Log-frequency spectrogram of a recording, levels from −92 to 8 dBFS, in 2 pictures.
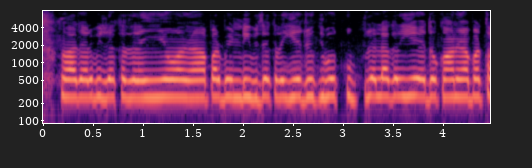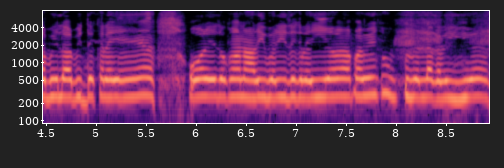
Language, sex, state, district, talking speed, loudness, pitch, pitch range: Hindi, male, Chhattisgarh, Bilaspur, 270 wpm, -18 LUFS, 260 Hz, 255-265 Hz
